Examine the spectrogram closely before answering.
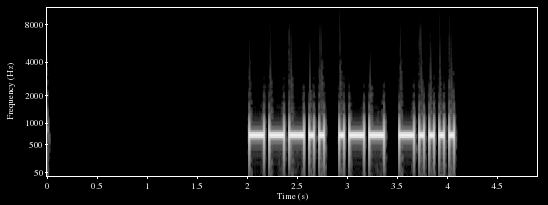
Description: Morse code, heard as a keyed tone, about 25 wpm, 700 Hz. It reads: 8W6
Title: Speed-Racing - Three Letter-Number Combinations - 20wpm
